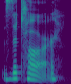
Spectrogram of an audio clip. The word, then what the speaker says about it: za'atar: I have also been using a lot of za'atar, and I think I have the correct pronunciation on that. The spelling is Z-A apostrophe A-T-A-R.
